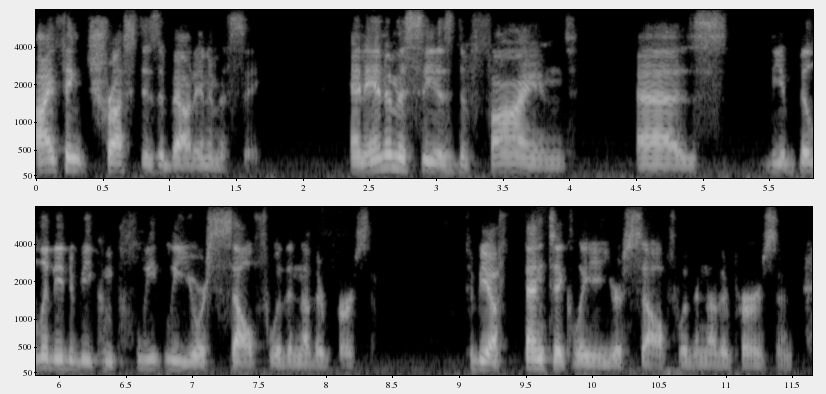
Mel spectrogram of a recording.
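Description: Speaking at a fairly quick pace, a man with an unremarkable speaking voice uses a medium pitch and ordinary pitch variation. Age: 40s. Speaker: divorce lawyer. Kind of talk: interview.

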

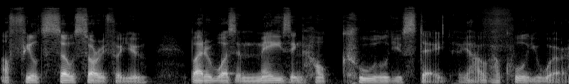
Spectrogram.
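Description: Very deep and low, a man's voice moves at a fairly slow pace with fairly even intonation. The recording is very clean, the background silent. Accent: German. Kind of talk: casual interview chat. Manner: halting.

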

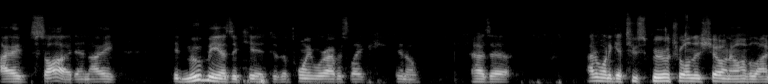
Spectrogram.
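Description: Heard here is a plain, everyday voice with an American accent and fairly even intonation. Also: man. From US Midwest, Detroit. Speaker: author and speaker. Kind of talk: interview.

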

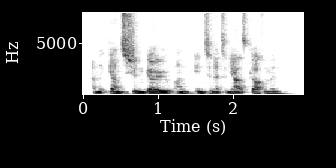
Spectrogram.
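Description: At a very fast pace, a man with a fairly high pitch sounds somewhat breathy. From Britain. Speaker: political advisor and spokesperson. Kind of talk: interview.

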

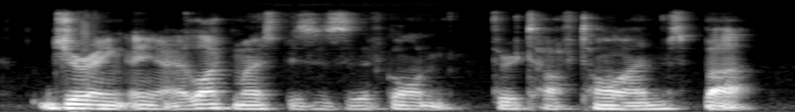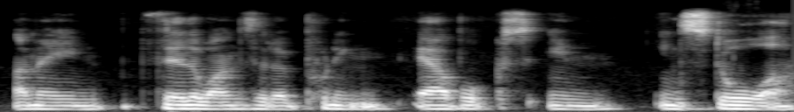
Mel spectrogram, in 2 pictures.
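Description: A man with an Australian accent and a fairly low-pitched voice. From Australia, rural Victoria. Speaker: comic book creator and publisher. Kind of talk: casual interview chat. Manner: hesitant, many fillers.

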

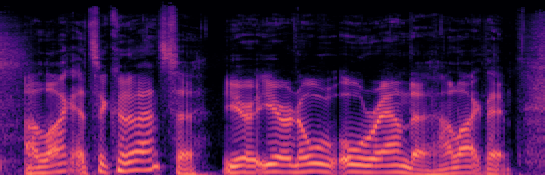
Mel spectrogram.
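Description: Speaking with lively intonation, the man has an unremarkable speaking voice. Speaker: podcast host. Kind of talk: interview, scripted intro and outro.

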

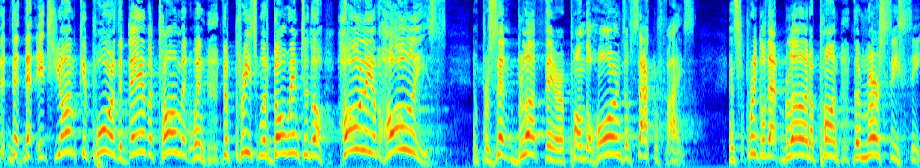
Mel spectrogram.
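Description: With an animated tone and lively intonation, a man speaks at an extremely high pitch and a moderate pace, with big swings in loudness. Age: 50s. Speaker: pastor. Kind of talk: sermon. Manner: stammering repetitions.

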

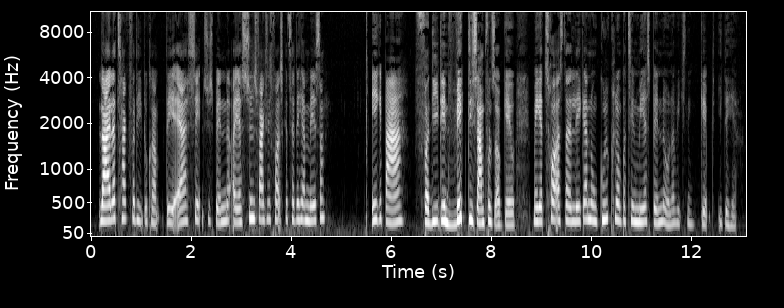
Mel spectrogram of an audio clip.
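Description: It is an unremarkable speaking voice: a woman, fairly high in pitch with ordinary pitch variation, at a moderate pace, sounding dry and close with no echo on a very clean recording with a silent background. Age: 40s. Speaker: podcast host and teacher. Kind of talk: interview.

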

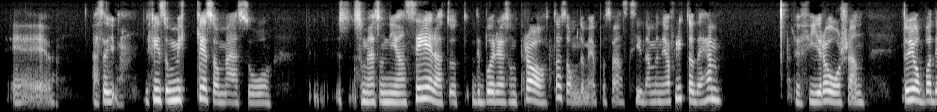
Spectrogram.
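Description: At a moderate pace, a woman with a plain, everyday voice speaks at a fairly high pitch. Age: 30s. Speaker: podcast guest. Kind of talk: casual conversation.

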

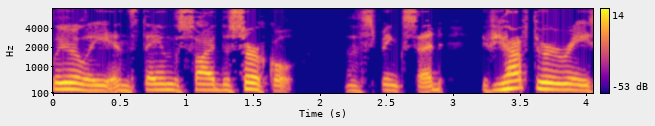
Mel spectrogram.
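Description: An unforced reading voice with fairly even intonation plays over a quiet background.

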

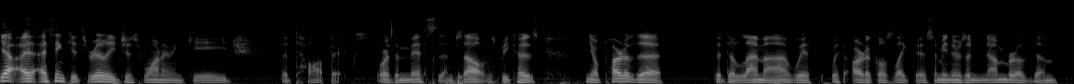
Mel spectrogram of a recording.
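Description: This man has a normal speaking voice, pitched fairly low. His intonation stays fairly even at a moderate pace. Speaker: podcast co-host. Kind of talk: casual conversation. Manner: conversational, casual.

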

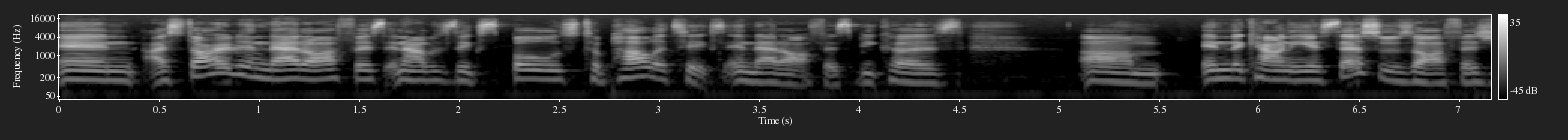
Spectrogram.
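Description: In a plain, everyday voice, a woman with an American accent talks at a fairly quick pace and fairly low pitch with ordinary pitch variation, recorded very cleanly against a silent background. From New Jersey, East Orange. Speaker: school district finance chief, former city clerk. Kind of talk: casual interview.

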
